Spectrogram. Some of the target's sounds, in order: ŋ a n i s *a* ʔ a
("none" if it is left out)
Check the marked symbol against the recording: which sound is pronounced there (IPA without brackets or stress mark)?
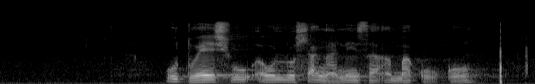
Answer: a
